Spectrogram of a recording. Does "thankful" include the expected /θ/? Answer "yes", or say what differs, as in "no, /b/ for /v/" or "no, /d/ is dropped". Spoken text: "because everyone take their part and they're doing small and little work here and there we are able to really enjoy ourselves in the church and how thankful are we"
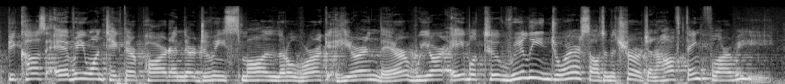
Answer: yes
